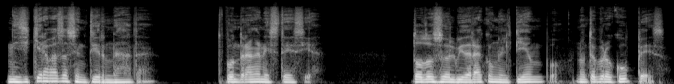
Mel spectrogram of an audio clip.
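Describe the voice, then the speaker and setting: A man's voice: medium pitch, level tone, moderate pace, mellow, no echo, studio quality, natural voice. A man playing a rich, arrogant young businessman who speaks in a dismissive, controlling way. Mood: cold.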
